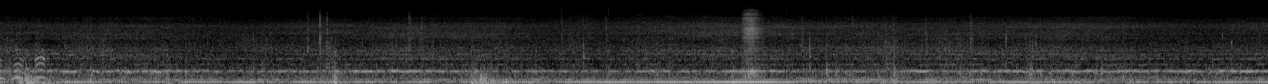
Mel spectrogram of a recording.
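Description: Surface conveyor lift (magic carpet) running: a steady low hum with a thin steady whine above it, and a few knocks, the loudest about seven and a half seconds in.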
